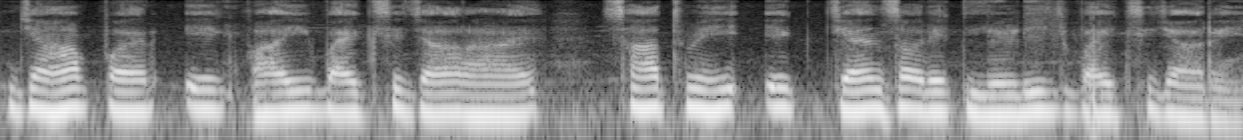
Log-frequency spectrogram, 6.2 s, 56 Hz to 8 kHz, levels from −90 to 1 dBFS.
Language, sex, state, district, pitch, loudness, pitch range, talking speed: Hindi, male, Bihar, West Champaran, 155 Hz, -14 LUFS, 145-170 Hz, 205 wpm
